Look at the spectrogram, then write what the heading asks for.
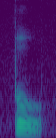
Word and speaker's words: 不: it small thing sure boo the fourth tone originally is fourth tone but before another first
